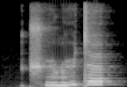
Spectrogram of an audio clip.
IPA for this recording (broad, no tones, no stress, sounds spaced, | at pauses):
t͡ʃʰ y ɳ y t ɛ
